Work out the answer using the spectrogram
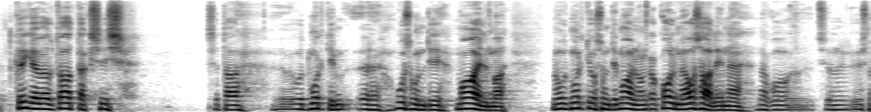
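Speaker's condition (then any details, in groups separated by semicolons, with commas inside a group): No condition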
